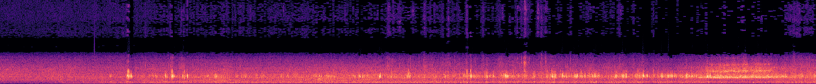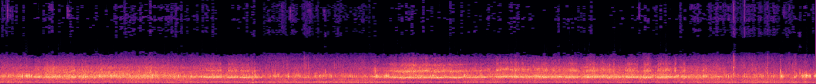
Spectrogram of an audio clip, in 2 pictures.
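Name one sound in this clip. A car engine revs hard and roars from inside the car.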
